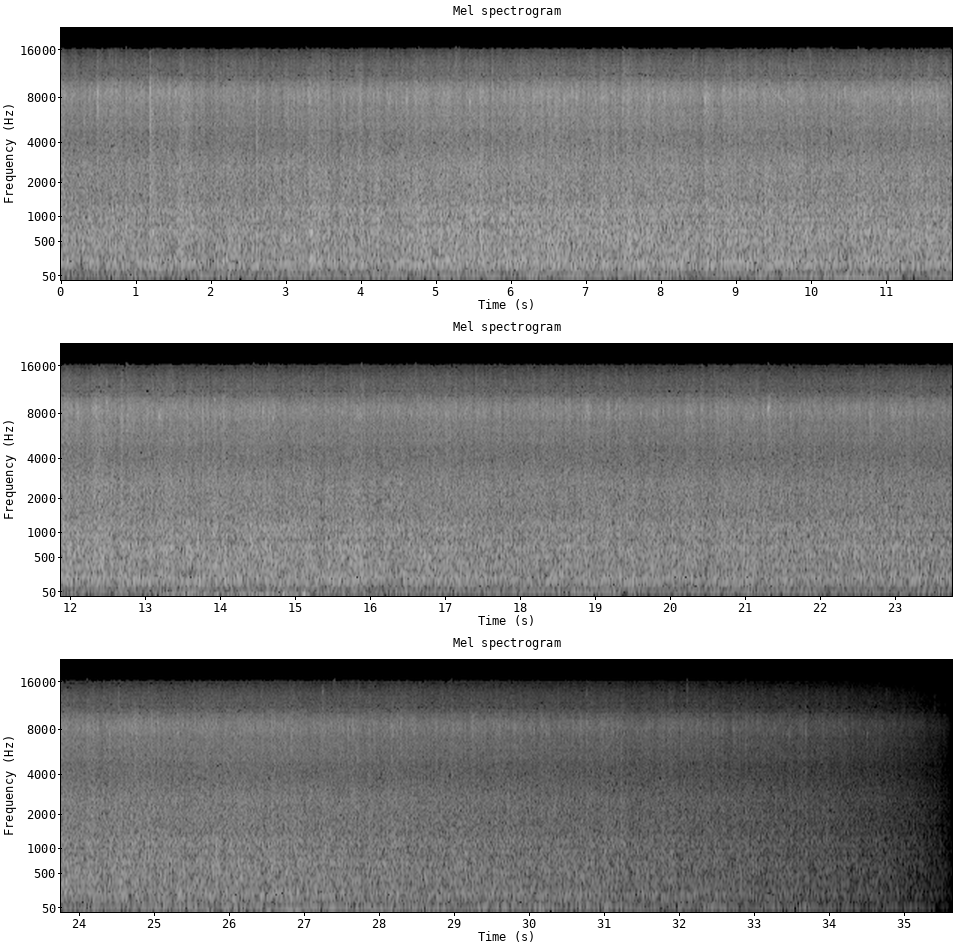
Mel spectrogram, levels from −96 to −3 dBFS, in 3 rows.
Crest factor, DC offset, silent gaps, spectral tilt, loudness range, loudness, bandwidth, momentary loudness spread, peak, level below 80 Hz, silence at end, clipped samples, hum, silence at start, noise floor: 22 dB; under 0.1%; none; -1 dB/octave; 13 LU; -27 LUFS; 16.5 kHz; 13 LU; -8 dBFS; -54 dBFS; 0.95 s; under 0.1%; none; 0 s; -65 dBFS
